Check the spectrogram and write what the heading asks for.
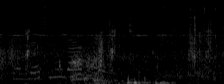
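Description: Faint footsteps on a wet, stony riverbed: a few scattered crunches and clicks of stones underfoot, with a low rumble about halfway through.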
